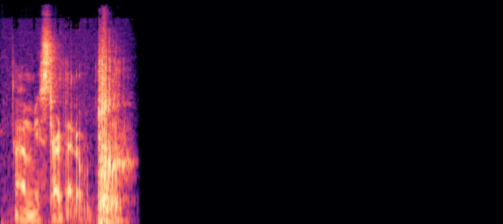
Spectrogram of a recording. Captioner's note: blows raspberry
